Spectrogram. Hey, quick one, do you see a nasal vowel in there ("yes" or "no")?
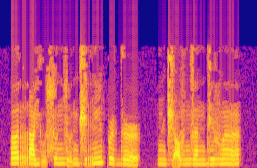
yes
